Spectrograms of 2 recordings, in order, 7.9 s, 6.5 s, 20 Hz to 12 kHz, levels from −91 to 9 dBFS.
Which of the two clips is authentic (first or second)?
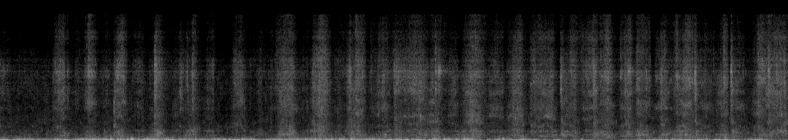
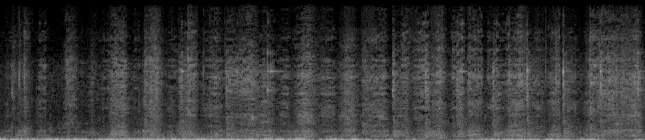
second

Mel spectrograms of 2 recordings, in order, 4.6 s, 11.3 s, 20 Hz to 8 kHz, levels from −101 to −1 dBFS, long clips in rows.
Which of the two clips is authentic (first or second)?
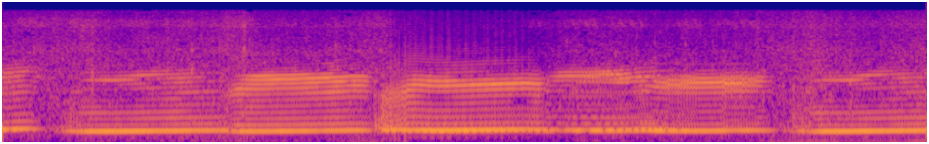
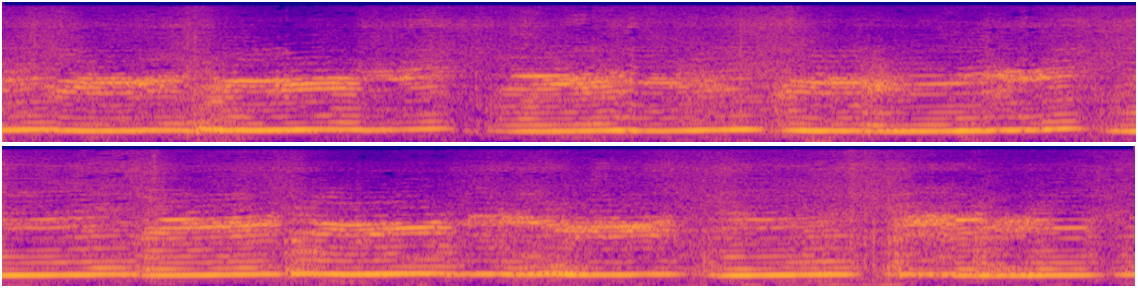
first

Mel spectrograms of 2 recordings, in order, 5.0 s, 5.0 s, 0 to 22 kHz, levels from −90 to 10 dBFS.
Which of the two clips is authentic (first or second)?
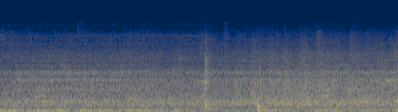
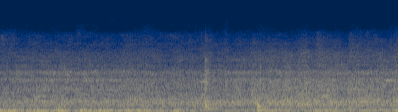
first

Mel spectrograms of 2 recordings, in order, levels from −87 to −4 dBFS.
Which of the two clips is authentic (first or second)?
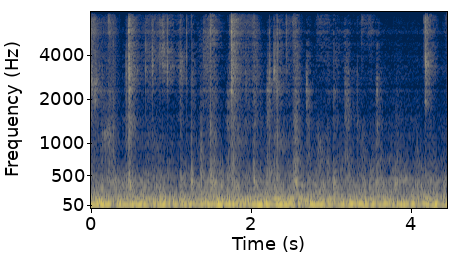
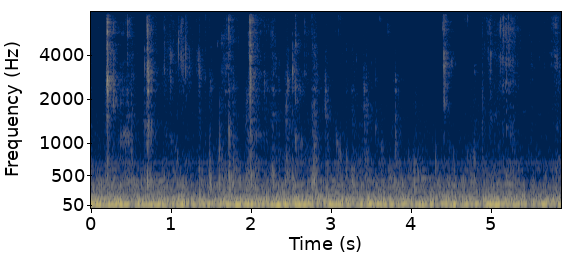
second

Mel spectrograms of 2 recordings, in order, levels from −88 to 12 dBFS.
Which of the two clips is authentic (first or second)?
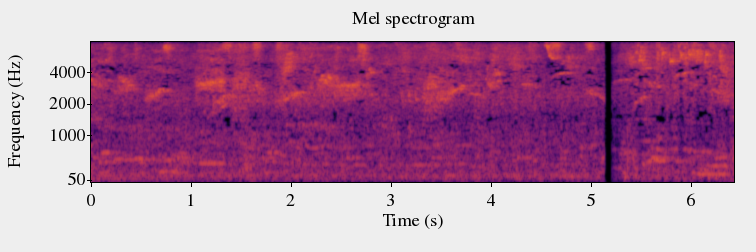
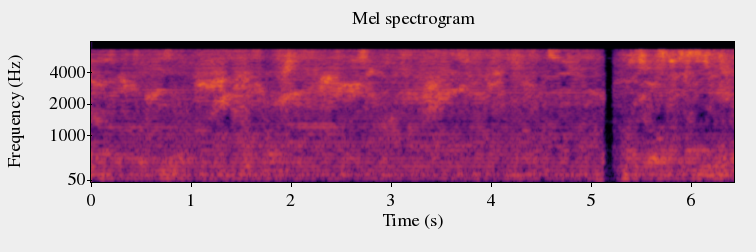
first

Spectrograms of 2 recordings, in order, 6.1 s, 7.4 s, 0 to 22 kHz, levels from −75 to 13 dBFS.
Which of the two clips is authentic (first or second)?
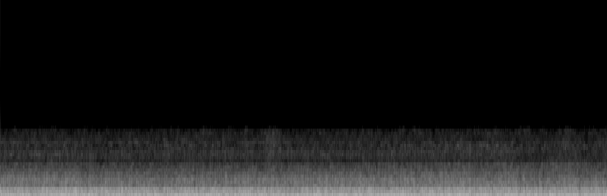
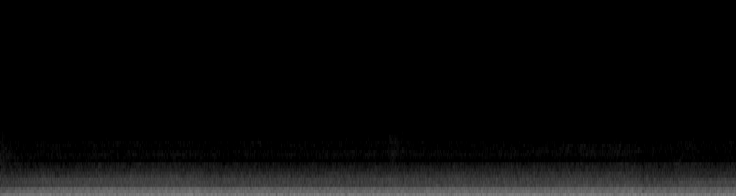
second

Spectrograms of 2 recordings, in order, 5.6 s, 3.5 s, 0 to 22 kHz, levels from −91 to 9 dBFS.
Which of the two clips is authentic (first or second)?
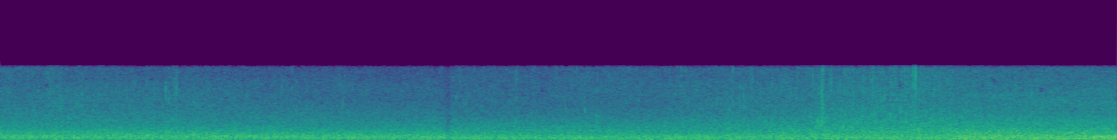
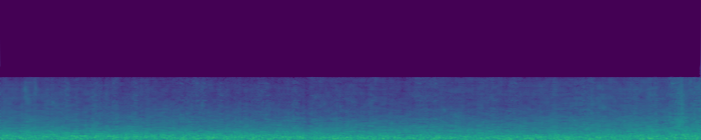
first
